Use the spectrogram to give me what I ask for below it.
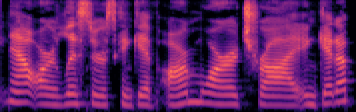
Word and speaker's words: Armoire: Right now, our listeners can give Armoire a try and get up to 50% off their first month.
